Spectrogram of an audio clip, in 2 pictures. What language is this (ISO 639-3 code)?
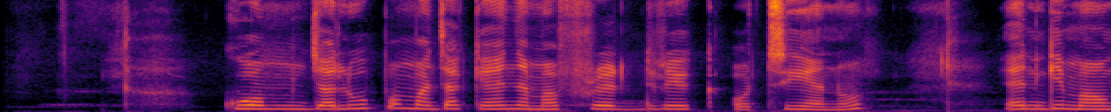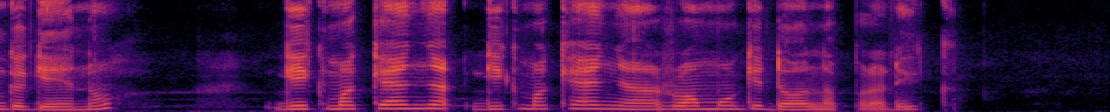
luo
